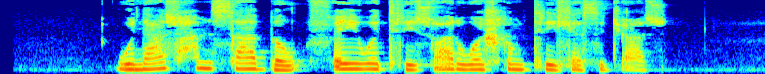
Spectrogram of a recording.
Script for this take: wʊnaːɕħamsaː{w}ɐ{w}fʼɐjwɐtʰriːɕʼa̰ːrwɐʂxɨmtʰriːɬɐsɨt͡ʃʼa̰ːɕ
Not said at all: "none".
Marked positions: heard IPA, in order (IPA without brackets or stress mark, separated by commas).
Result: b, w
